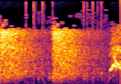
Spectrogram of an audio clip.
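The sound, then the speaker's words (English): A sharp gunshot crack, fired at a dog on a cattle range, cuts through a loud, steady rush of background noise, with another abrupt bang near the end; no one speaks. “Hey, I think a bullet grazed him.”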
